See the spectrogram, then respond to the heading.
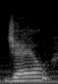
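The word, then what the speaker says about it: gaol: to the actual uh jail the the g-a-o-l jail yeah yeah that's how he used to spell it um very good so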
